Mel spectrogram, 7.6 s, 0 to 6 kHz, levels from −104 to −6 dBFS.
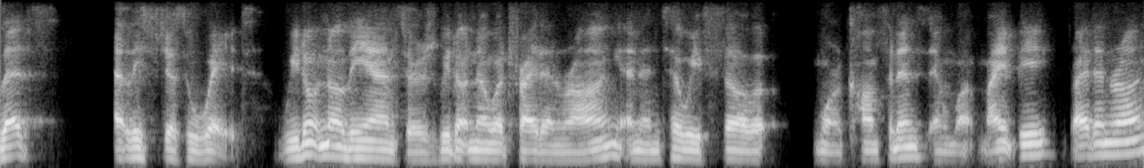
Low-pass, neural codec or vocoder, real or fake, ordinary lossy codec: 5.4 kHz; none; real; Opus, 16 kbps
